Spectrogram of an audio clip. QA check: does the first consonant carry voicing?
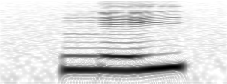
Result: yes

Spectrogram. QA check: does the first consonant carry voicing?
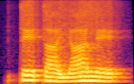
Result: no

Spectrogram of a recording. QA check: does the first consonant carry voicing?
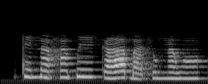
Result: no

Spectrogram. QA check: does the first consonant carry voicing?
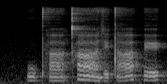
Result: no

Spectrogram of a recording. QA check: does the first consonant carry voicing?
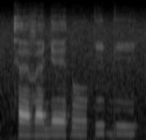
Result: no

